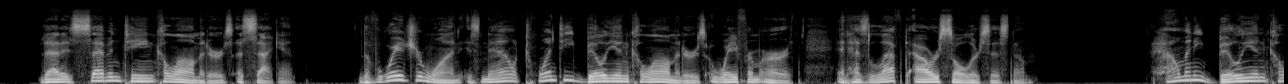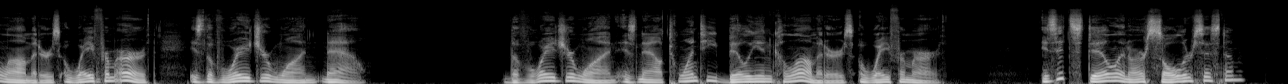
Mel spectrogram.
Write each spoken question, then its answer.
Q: How many billion kilometers away from Earth is the Voyager 1 now?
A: The Voyager 1 is now 20 billion kilometers away from Earth.

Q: Is it still in our solar system?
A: No, it isn't still in our solar system.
